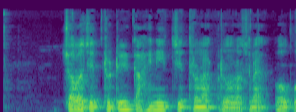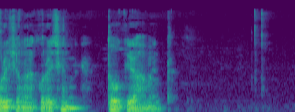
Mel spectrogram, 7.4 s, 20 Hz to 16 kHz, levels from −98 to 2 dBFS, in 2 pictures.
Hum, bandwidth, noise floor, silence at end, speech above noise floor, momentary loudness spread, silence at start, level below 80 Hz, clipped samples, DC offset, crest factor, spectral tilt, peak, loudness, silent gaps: none; 11.5 kHz; -73 dBFS; 1.7 s; 53 dB; 9 LU; 0.8 s; -48 dBFS; under 0.1%; under 0.1%; 18 dB; -6.5 dB/octave; -4 dBFS; -21 LUFS; none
